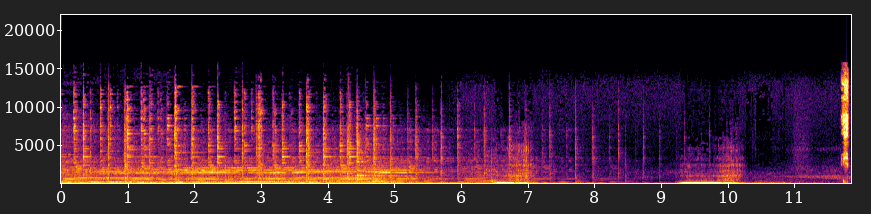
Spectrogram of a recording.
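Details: A lion on the savanna near sunset gives two deep, moaning roars over orchestral music.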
